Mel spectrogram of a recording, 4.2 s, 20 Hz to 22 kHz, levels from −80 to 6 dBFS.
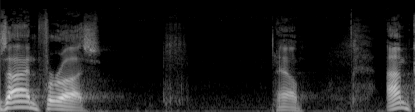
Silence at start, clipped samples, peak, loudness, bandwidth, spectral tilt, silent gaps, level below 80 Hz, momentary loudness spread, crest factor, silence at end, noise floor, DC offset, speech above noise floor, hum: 0 s; under 0.1%; -2 dBFS; -21 LUFS; 14 kHz; -5 dB/octave; none; -56 dBFS; 17 LU; 20 dB; 0.05 s; -61 dBFS; under 0.1%; 43 dB; none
